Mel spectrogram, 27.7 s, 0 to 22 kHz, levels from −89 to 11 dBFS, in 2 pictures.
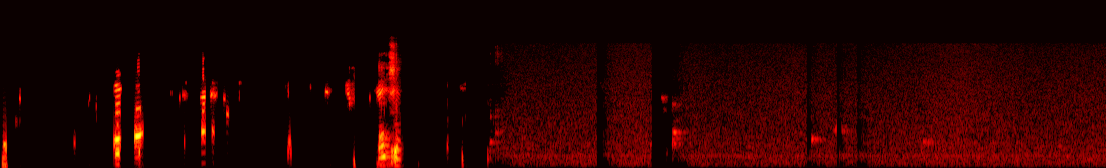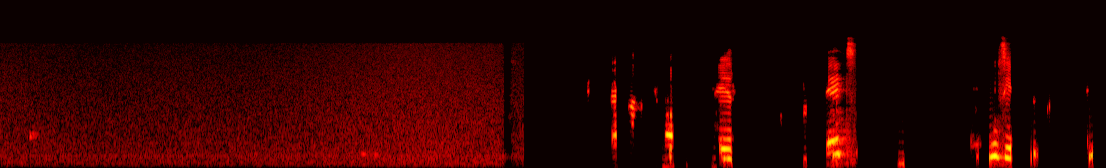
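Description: From the start to 1.23 s, and again from 1.4 to 4.9 s, the speech sinks and breaks up. It drops by as much as about 40 dB and cuts out in pieces. This is speech suppressed in double talk. Both sides were likely talking at once. The echo canceller could not tell the talker from the loudspeaker echo, so it turned everything down.

Brief scraps of a second voice follow, from 5.77 to 5.82 s and from 8.42 to 8.47 s. Each lasts about 50 ms. They sit very low, some 35 to 40 dB under the speech. This is the other side's voice leaking through. The far end was likely playing on a loudspeaker, and the echo canceller left a trace of it in the microphone signal.

The suppression returns later, from 20.94 to 23.34 s, from 23.82 to 24.44 s, and from 24.7 s to the end. The speech again drops by up to about 40 dB and comes through chopped. The cause is again likely double talk that the canceller could not separate. 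Through all of this, the call's microphone processing passes nothing above 8 kHz.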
